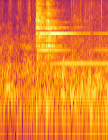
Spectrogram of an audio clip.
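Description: Ringside boxing bell struck about two-thirds of a second in, signalling the start of round one, its clear tone ringing on and slowly fading over crowd chatter.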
